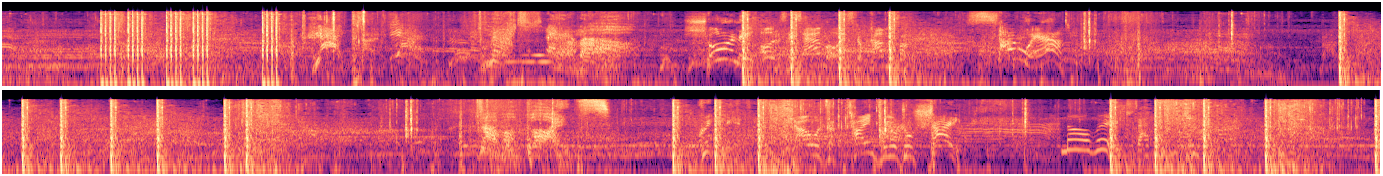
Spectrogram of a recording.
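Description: Guns fire in loud bursts of sharp shots.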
